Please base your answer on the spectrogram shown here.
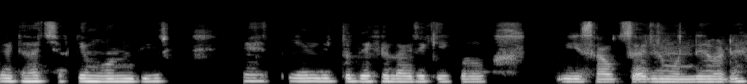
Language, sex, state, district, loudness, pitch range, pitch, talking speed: Bengali, male, West Bengal, Purulia, -17 LUFS, 130-140 Hz, 135 Hz, 135 wpm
